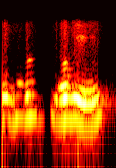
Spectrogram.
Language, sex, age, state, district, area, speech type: Hindi, male, 60+, Uttar Pradesh, Azamgarh, rural, conversation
